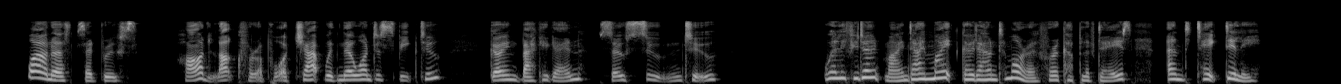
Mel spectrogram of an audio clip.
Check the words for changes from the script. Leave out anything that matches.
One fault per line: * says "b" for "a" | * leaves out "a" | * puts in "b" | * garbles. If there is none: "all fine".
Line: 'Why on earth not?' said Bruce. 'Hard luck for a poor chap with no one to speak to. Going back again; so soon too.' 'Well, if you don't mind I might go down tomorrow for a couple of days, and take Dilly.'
* leaves out "not"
